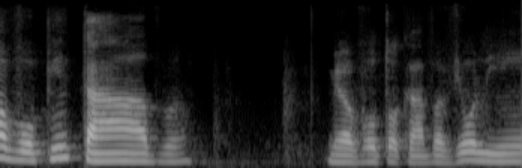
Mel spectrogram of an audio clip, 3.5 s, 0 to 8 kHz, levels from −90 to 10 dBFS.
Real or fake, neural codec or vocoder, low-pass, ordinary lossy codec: fake; codec, 16 kHz, 1 kbps, X-Codec, WavLM features, trained on Multilingual LibriSpeech; 7.2 kHz; none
